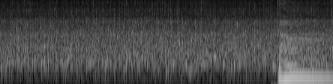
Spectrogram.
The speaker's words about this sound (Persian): انرژی این آب رو به درونت بکش.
